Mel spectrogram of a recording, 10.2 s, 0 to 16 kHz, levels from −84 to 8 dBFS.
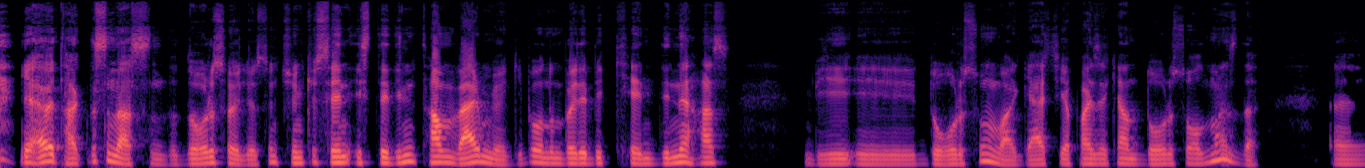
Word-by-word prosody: Ya, 130 Hz, -1 st, +4 dB
evet, 150 Hz, +1 st, +5 dB
haklısın 145 Hz, +1 st, +1 dB
aslında, 100 Hz, -4 st, 0 dB
doğru 110 Hz, +4 st, +2 dB
söylüyorsun 105 Hz, +1 st, -3 dB
çünkü 120 Hz, 0 st, -3 dB
senin 130 Hz, 0 st, +3 dB
istediğini 125 Hz, +3 st, 0 dB
tam 130 Hz, -4 st, +4 dB
vermiyor 110 Hz, -4 st, +5 dB
gibi. 100 Hz, +9 st, -8 dB
Onun, 115 Hz, -3 st, 0 dB
böyle, 115 Hz, -1 st, +2 dB
bir 115 Hz, -, -2 dB
kendine 115 Hz, +3 st, 0 dB
has 120 Hz, +1 st, -1 dB, 0.6 s
bir, 105 Hz, 0 st, -4 dB
iii, 95 Hz, -1 st, -5 dB
doğrusu 100 Hz, +8 st, -3 dB
mu 145 Hz, -5 st, 0 dB
var? 90 Hz, -, +1 dB
Gerçi 95 Hz, +4 st, -4 dB
yapay 105 Hz, +1 st, 0 dB
zekânın 105 Hz, -1 st, -3 dB
doğrusu 105 Hz, +1 st, -3 dB
olmaz 140 Hz, -, -2 dB
da. 90 Hz, -, -7 dB, 0.6 s
Eee, 100 Hz, -1 st, -4 dB
110 Hz, 170 wpm, -24 LUFS, 100-130 Hz, 0.6 s, evet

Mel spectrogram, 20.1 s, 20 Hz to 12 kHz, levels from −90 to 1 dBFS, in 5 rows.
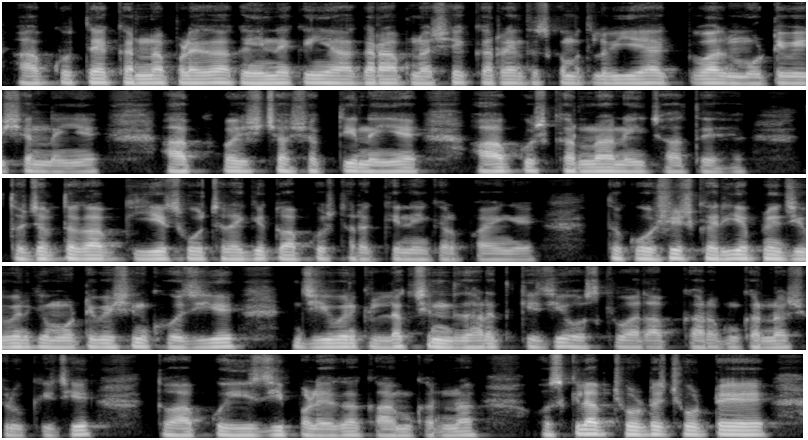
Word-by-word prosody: आपको 110 Hz, +3 st, -3 dB
तय 120 Hz, +1 st, +3 dB
करना 115 Hz, 0 st, +4 dB
पड़ेगा। 115 Hz, +1 st, +4 dB
कहीं 110 Hz, -3 st, +1 dB
न 115 Hz, -, +3 dB
कहीं 120 Hz, -1 st, +2 dB
अगर 110 Hz, 0 st, +2 dB
आप 110 Hz, -, +3 dB
नशे 105 Hz, +3 st, 0 dB
कर 115 Hz, 0 st, -3 dB
रहे 115 Hz, -, +1 dB
हैं, 110 Hz, -, -2 dB
तो -, -, -7 dB
इसका 110 Hz, +1 st, -4 dB
मतलब 110 Hz, 0 st, -3 dB
ये 110 Hz, +1 st, +1 dB
है, 115 Hz, -, +4 dB
आपके 115 Hz, 0 st, -6 dB
पास 115 Hz, -1 st, +5 dB
मोटिवेशन 105 Hz, +2 st, +1 dB
नहीं 95 Hz, -1 st, -3 dB
है, 100 Hz, -, -4 dB, 0.4 s
आपके 105 Hz, 0 st, +1 dB
पास 110 Hz, -, +3 dB
इच्छा 115 Hz, +1 st, +1 dB
शक्ति 120 Hz, -, -1 dB
नहीं 100 Hz, -1 st, +1 dB
है, 105 Hz, 0 st, +2 dB, 0.3 s
आप 110 Hz, 0 st, +5 dB
कुछ 115 Hz, -2 st, +3 dB
करना 110 Hz, 0 st, +3 dB
नहीं 100 Hz, -1 st, -1 dB
चाहते 95 Hz, 0 st, -5 dB
हैं। 100 Hz, -, -15 dB, 0.3 s
तो -, -, -1 dB
जब 110 Hz, +1 st, +1 dB
तक 115 Hz, -, +3 dB
आपकी 110 Hz, +1 st, -9 dB
ये 115 Hz, -, +6 dB
सोच 115 Hz, 0 st, -2 dB
रहेगी, 110 Hz, +3 st, 0 dB
तो 115 Hz, -1 st, -1 dB
आप 110 Hz, +1 st, -2 dB
कुछ 115 Hz, -1 st, -4 dB
तरक्की 105 Hz, +2 st, -6 dB
नहीं 100 Hz, -2 st, -3 dB
कर 100 Hz, +2 st, -7 dB
पाएँगे। 95 Hz, 0 st, -5 dB, 0.4 s
तो -, -, 0 dB
कोशिश 115 Hz, +2 st, +2 dB
करिए, 120 Hz, +2 st, +4 dB
अपने 125 Hz, -1 st, +2 dB
जीवन 110 Hz, 0 st, +2 dB
की 115 Hz, -, -2 dB
मोटिवेशन 110 Hz, +2 st, 0 dB
खोजिए, 110 Hz, +4 st, +1 dB, 0.3 s
जीवन 110 Hz, 0 st, +3 dB
के -, -, -1 dB
लक्ष्य 115 Hz, +2 st, +1 dB
निर्धारित 105 Hz, 0 st, 0 dB
कीजिए। 115 Hz, +1 st, -2 dB
उसके 110 Hz, 0 st, -4 dB
बाद 105 Hz, 0 st, -2 dB
आप 105 Hz, 0 st, -4 dB
कर्म 105 Hz, -1 st, -5 dB
करना 100 Hz, -1 st, -2 dB
शुरू 105 Hz, -, -4 dB
कीजिए, 125 Hz, +4 st, -1 dB, 0.3 s
तो 110 Hz, -, -2 dB
आपको 105 Hz, +2 st, 0 dB
ईज़ी 105 Hz, +3 st, 0 dB
पड़ेगा 100 Hz, +2 st, +1 dB
काम 100 Hz, 0 st, 0 dB
करना। 105 Hz, +2 st, -2 dB, 0.3 s
उसके 120 Hz, +4 st, +4 dB
लिए 140 Hz, -, +10 dB
आप 140 Hz, -, -9 dB
छोटे-छोटे 125 Hz, 0 st, +4 dB
अ, 125 Hz, -, -12 dB
110 Hz, 240 wpm, -24 LUFS, 105-115 Hz, 0.4 s, लिए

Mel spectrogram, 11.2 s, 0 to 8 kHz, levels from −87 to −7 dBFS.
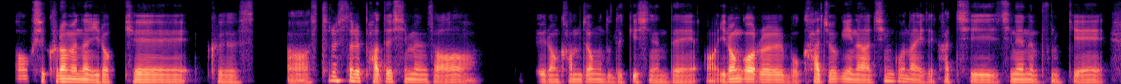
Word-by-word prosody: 어 105 Hz, -, -2 dB
혹시 105 Hz, -, -3 dB
그러면은 95 Hz, -3 st, +5 dB
이렇게 85 Hz, 0 st, +1 dB
그 80 Hz, 0 st, -4 dB
스 80 Hz, -, -12 dB, 0.3 s
어 75 Hz, -1 st, -1 dB
스트레스를 130 Hz, -, 0 dB
받으시면서 85 Hz, -7 st, 0 dB, 0.5 s
이런 85 Hz, -2 st, -1 dB
감정도 90 Hz, 0 st, -2 dB
느끼시는데 80 Hz, 0 st, -4 dB
어 -, -, -3 dB
이런 105 Hz, +1 st, +5 dB
거를 90 Hz, -3 st, +6 dB
뭐 75 Hz, -1 st, -5 dB
가족이나 95 Hz, -4 st, +1 dB
친구나 110 Hz, 0 st, -2 dB
이제 75 Hz, -, -5 dB
같이 85 Hz, -2 st, -2 dB
지내는 90 Hz, 0 st, 0 dB
분께 80 Hz, +1 st, -4 dB
85 Hz, 295 characters per minute, -25 LUFS, 80-95 Hz, 0.5 s, 거를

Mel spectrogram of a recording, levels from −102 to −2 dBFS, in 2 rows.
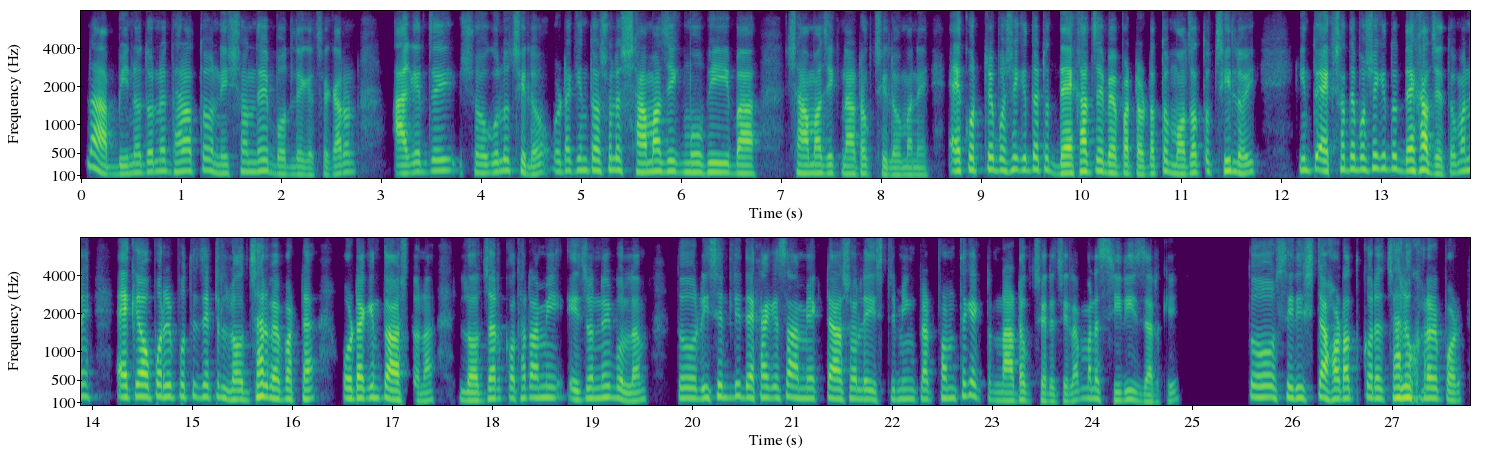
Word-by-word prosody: না, 245 Hz, -, +3 dB, 0.2 s
বিনোদনের 160 Hz, +6 st, -3 dB
ধারা 180 Hz, +2 st, +2 dB
তো -, -, -3 dB, 0.2 s
নিঃসন্দেহে 170 Hz, +6 st, -3 dB
বদলে 130 Hz, -1 st, -5 dB
গেছে। 120 Hz, +1 st, -10 dB
কারণ 155 Hz, +4 st, -1 dB, 0.5 s
আগের 160 Hz, +4 st, +1 dB
যেই 185 Hz, 0 st, 0 dB, 0.2 s
শো 155 Hz, -, -5 dB
গুলো 175 Hz, +3 st, -1 dB
ছিল 160 Hz, -8 st, -2 dB, 0.2 s
ওটা 175 Hz, +2 st, -3 dB
কিন্তু 195 Hz, 0 st, -2 dB
আসলে 200 Hz, +2 st, -2 dB, 0.2 s
সামাজিক 175 Hz, +1 st, +4 dB
মুভি 160 Hz, 0 st, +1 dB, 0.2 s
বা 145 Hz, 0 st, +6 dB, 0.5 s
সামাজিক 145 Hz, 0 st, +2 dB
নাটক 135 Hz, +1 st, 0 dB
ছিল। 125 Hz, -3 st, -5 dB, 0.2 s
মানে 120 Hz, 0 st, -5 dB, 0.4 s
একত্রে 205 Hz, +3 st, +1 dB
বসে 195 Hz, +1 st, 0 dB
কিন্তু 205 Hz, +1 st, -1 dB
একটা 205 Hz, -1 st, -5 dB
দেখার 150 Hz, +4 st, +7 dB
যে 185 Hz, -, +3 dB
ব্যাপারটা 150 Hz, -1 st, +1 dB
ওটা 140 Hz, +3 st, -3 dB
তো -, -, +2 dB
মজা 135 Hz, +4 st, +2 dB
তো 180 Hz, -, -4 dB
ছিলই। 170 Hz, -5 st, +1 dB, 0.5 s
কিন্তু 200 Hz, 0 st, -3 dB
একসাথে 215 Hz, +4 st, 0 dB
বসে 215 Hz, +2 st, +1 dB
কিন্তু 225 Hz, 0 st, -1 dB
দেখা 190 Hz, +2 st, +7 dB
যেত। 140 Hz, +1 st, -3 dB
মানে 195 Hz, +3 st, 0 dB, 0.4 s
একে 195 Hz, +1 st, +3 dB
অপরের 205 Hz, 0 st, +2 dB
প্রতি 205 Hz, +1 st, -4 dB
যে -, -, -1 dB
একটা 200 Hz, +1 st, -6 dB
লজ্জার 160 Hz, +7 st, +4 dB
ব্যাপারটা 165 Hz, -1 st, +2 dB, 0.4 s
ওটা 180 Hz, +1 st, +6 dB
কিন্তু 190 Hz, 0 st, 0 dB
আসত 155 Hz, -, -2 dB
না। 140 Hz, -, -2 dB, 0.4 s
লজ্জার 140 Hz, +5 st, +2 dB
কথাটা 180 Hz, +1 st, -2 dB
আমি 190 Hz, 0 st, 0 dB, 0.2 s
এইজন্যই 180 Hz, +5 st, -1 dB
বললাম। 140 Hz, -3 st, -1 dB, 0.3 s
তো 180 Hz, -, -3 dB, 0.2 s
রিসেন্টলি 190 Hz, +2 st, -2 dB
দেখা 185 Hz, +1 st, +1 dB
গেছে 185 Hz, +1 st, -3 dB
আমি 175 Hz, -1 st, -3 dB, 0.3 s
আসলে 165 Hz, 0 st, -2 dB
স্ট্রিমিং 165 Hz, +1 st, -7 dB
প্ল্যাটফর্ম 165 Hz, +2 st, -2 dB
থেকে 220 Hz, +1 st, 0 dB
একটা 150 Hz, -, -15 dB
নাটক 135 Hz, +1 st, +2 dB
ছেড়েছিলাম। 130 Hz, +1 st, -4 dB
মানে 175 Hz, -1 st, -1 dB
সিরিজ 145 Hz, 0 st, -3 dB
আরকি। 115 Hz, +4 st, -12 dB, 0.8 s
তো 200 Hz, -, 0 dB, 0.3 s
সিরিজটা 185 Hz, 0 st, 0 dB
হঠাৎ 175 Hz, +1 st, +4 dB
করে 185 Hz, -2 st, +1 dB
চালু 185 Hz, +1 st, +7 dB
করার 175 Hz, 0 st, +3 dB
পর 145 Hz, -2 st, +2 dB
175 Hz, 175 wpm, -24 LUFS, 145-185 Hz, 0.8 s, দেখার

